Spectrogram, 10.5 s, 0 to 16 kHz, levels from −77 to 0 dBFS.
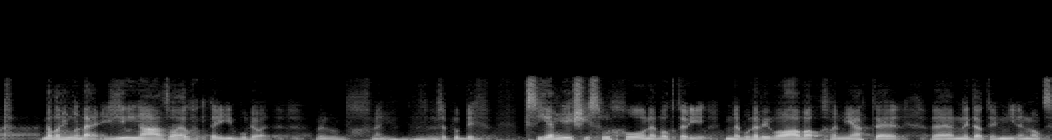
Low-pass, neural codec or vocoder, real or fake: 7.2 kHz; codec, 16 kHz, 0.5 kbps, FreqCodec, larger model; fake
